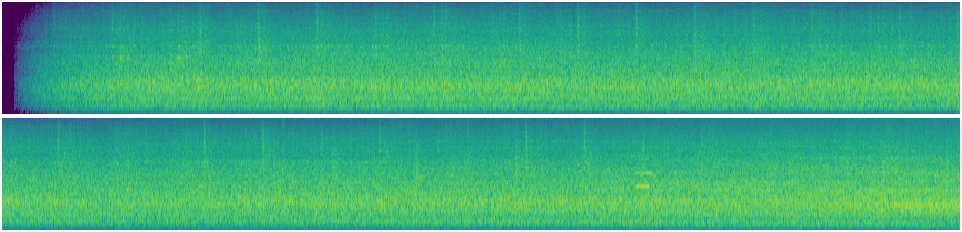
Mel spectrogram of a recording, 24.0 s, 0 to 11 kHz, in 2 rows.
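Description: A passenger train of coaches rolls past a station platform, its wheels clicking over the rail joints in a steady rumble. Near the end the sound grows louder as the Class 47 diesel locomotive at the end of the train draws near.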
